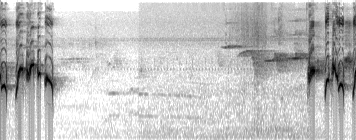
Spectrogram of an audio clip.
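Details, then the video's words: Red-whiskered bulbul kept caged in Thailand, singing a southern master-style song used to rouse birds and train young ones: a bubbly phrase of warbled whistles opens, a near-silent pause follows, then another similar phrase closes. "เสียงนกกรงหัวจุก สำหรับต่อ หรือ เปิดให้นกคึก"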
